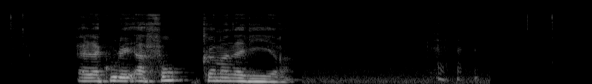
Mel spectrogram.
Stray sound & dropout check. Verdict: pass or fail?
fail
